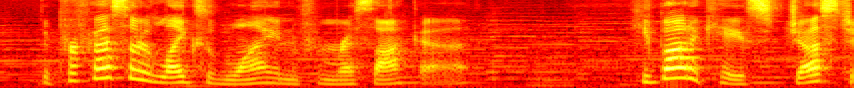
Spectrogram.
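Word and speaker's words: resaca: Oh, so I did pronounce it Rasaka, correct.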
